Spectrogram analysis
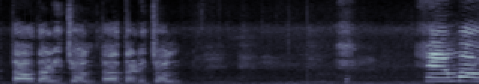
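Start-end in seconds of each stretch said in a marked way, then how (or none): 3.5-3.9 put-on high, bright little girl answering mother; child voice. Daughter answering her mother in a high child voice. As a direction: pitch up into a young daughter's voice.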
